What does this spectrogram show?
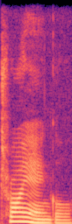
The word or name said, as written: triangle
